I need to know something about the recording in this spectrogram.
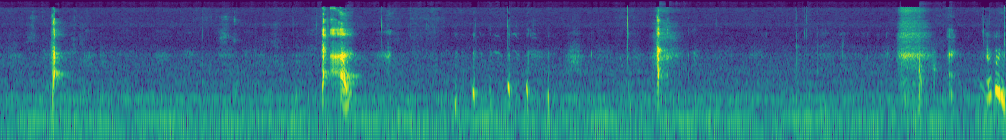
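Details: Several sharp, brief gulping catches at irregular intervals over ten seconds, with faint background talk; a young girl's recurring hiccups, louder than before; hiccups.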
